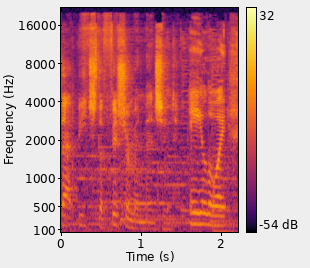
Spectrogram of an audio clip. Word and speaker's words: Aloy: Alloy. If it's spelled like alloy, then it should be pronounced alloy.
